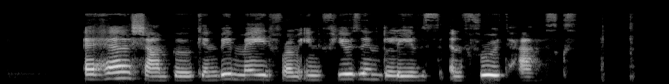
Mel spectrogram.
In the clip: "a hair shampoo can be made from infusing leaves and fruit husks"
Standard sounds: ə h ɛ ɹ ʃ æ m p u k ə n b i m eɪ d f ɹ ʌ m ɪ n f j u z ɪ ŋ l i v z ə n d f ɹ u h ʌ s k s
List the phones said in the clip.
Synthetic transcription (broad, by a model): ə h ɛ l ʃ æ m p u k ə n b i m eɪ d f ɹ ʌ m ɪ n f j u z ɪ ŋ l i v z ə n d f ɹ u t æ s k s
